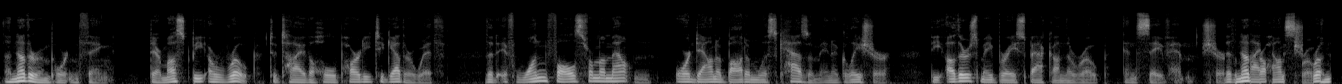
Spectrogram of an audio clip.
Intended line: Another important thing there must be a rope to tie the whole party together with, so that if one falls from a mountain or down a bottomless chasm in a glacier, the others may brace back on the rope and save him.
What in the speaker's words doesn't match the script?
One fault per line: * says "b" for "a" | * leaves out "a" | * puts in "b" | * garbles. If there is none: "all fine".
* leaves out "so"
* garbles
